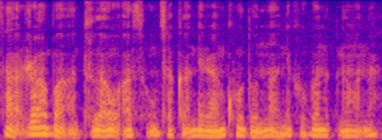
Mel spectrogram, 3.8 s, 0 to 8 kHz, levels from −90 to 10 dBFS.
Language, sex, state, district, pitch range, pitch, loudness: Garo, male, Meghalaya, South Garo Hills, 100-125 Hz, 110 Hz, -15 LUFS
